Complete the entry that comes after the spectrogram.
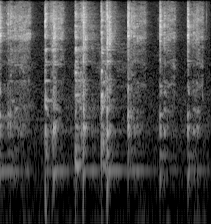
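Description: Eggs go into a pan already holding mushrooms and lardons, heard as six evenly spaced clinks and scrapes of a utensil against the pan, close and fairly loud, with a faint sizzle underneath.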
